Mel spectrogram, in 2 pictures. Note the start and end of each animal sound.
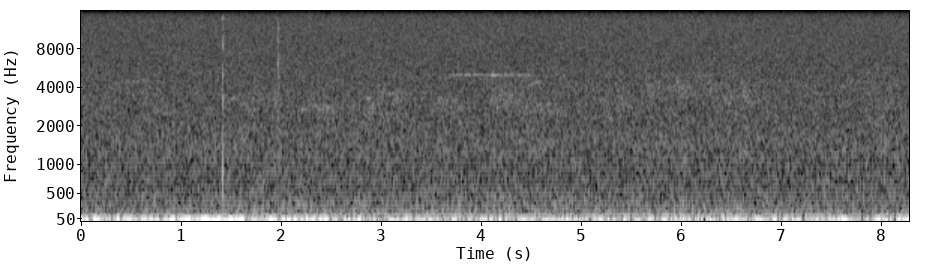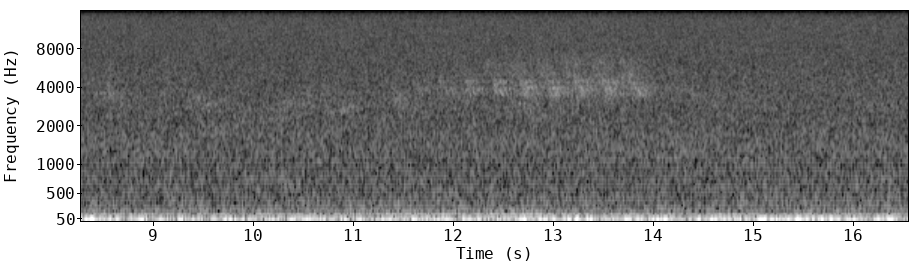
1.2s-4.4s: Scarlet Tanager (Piranga olivacea)
3.5s-4.8s: Black-throated Green Warbler (Setophaga virens)
4.6s-6.4s: Ovenbird (Seiurus aurocapilla)
11.3s-14.1s: Ovenbird (Seiurus aurocapilla)

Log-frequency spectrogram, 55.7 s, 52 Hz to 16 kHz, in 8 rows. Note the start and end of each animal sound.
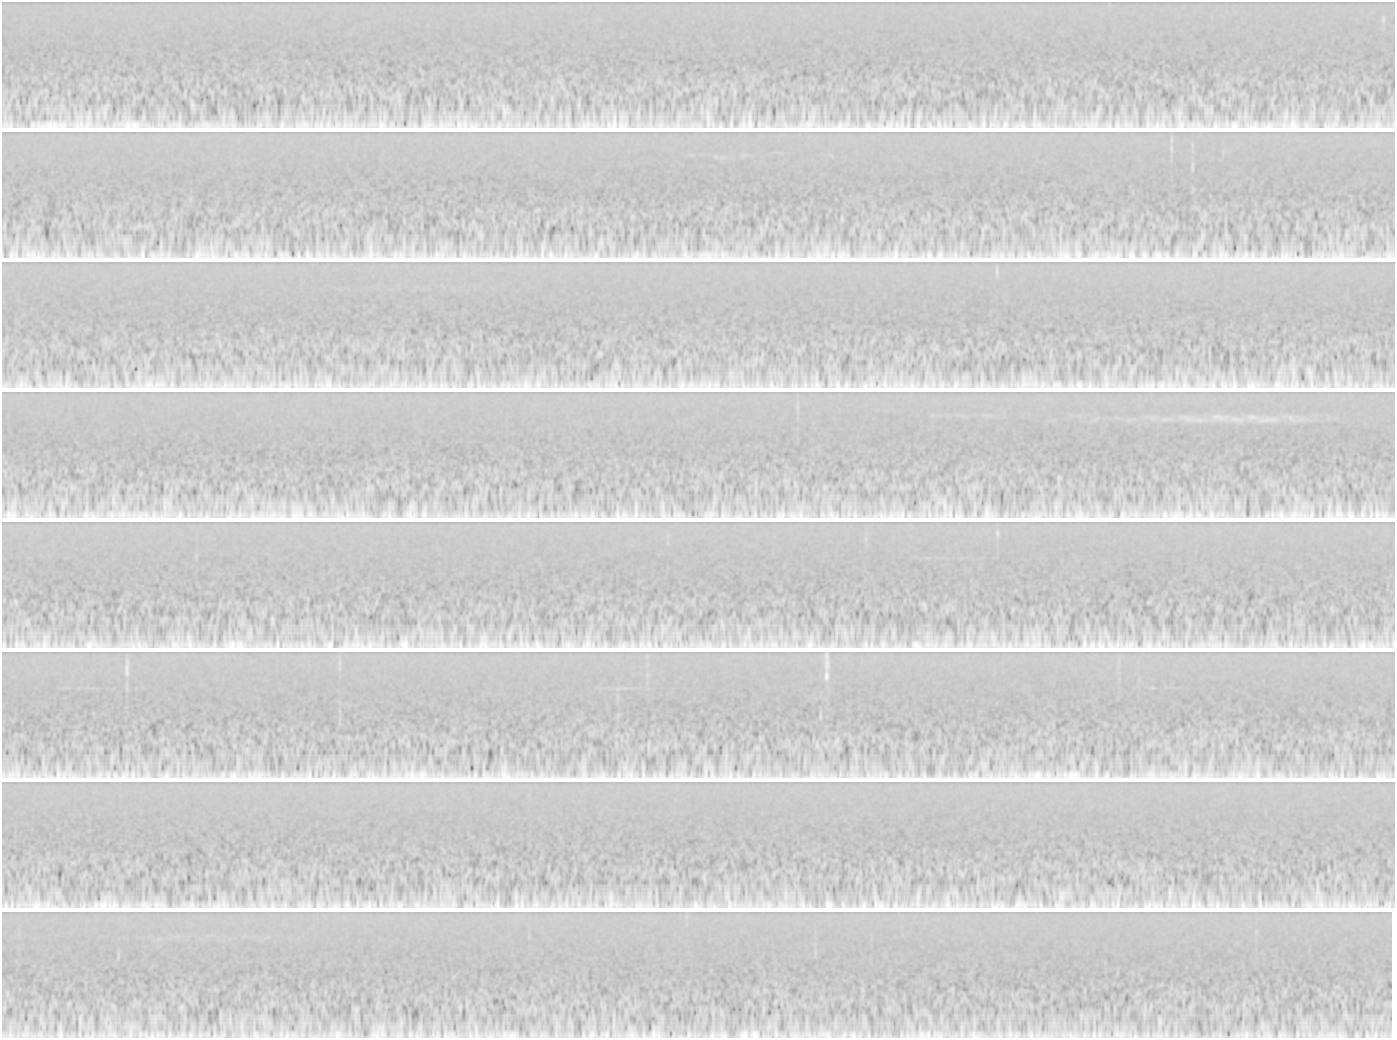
10.1s-11.3s: Brown Creeper (Certhia americana)
25.1s-26.3s: Brown Creeper (Certhia americana)
26.2s-27.6s: Yellow-rumped Warbler (Setophaga coronata)
32.2s-40.9s: Blue Jay (Cyanocitta cristata)

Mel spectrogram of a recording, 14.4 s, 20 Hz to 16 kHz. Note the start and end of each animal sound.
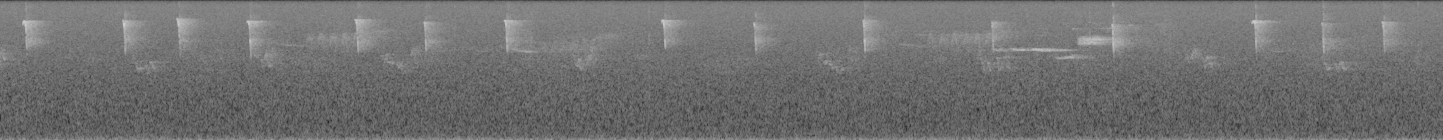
0.0s-14.4s: Eastern Chipmunk (Tamias striatus)
0.0s-14.4s: Red-eyed Vireo (Vireo olivaceus)
2.7s-4.1s: Black-throated Blue Warbler (Setophaga caerulescens)
4.8s-6.5s: Black-throated Blue Warbler (Setophaga caerulescens)
8.7s-10.5s: Black-throated Blue Warbler (Setophaga caerulescens)
9.6s-11.2s: Black-throated Green Warbler (Setophaga virens)

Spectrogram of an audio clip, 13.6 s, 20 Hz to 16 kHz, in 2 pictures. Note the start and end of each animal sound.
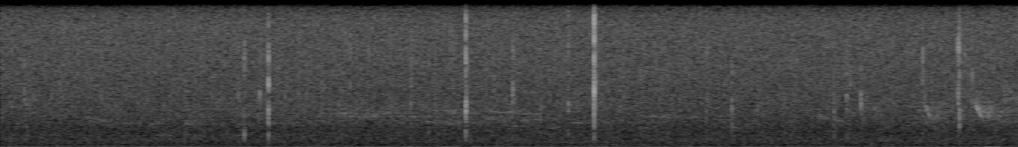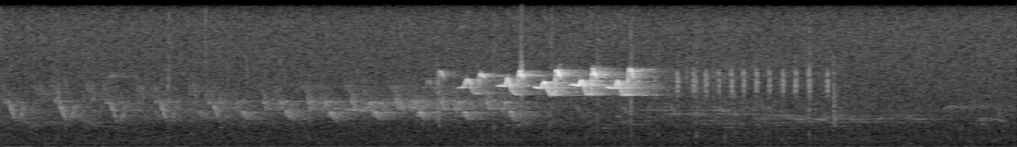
6.4s-10.5s: Ovenbird (Seiurus aurocapilla)
9.6s-11.3s: Black-and-white Warbler (Mniotilta varia)
10.8s-13.6s: Veery (Catharus fuscescens)
11.1s-12.4s: unidentified call

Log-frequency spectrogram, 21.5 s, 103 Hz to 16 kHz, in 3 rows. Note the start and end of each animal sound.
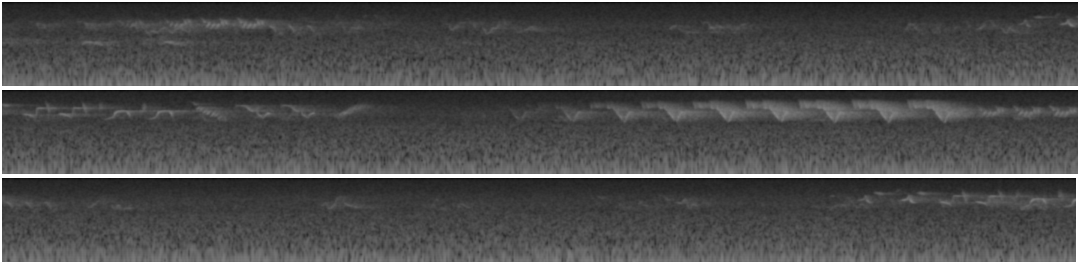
0.0s-1.4s: American Crow (Corvus brachyrhynchos)
0.0s-21.5s: Red-eyed Vireo (Vireo olivaceus)
0.7s-2.1s: Mourning Warbler (Geothlypis philadelphia)
6.5s-9.7s: Indigo Bunting (Passerina cyanea)
10.5s-13.8s: Ovenbird (Seiurus aurocapilla)
13.4s-14.8s: Mourning Warbler (Geothlypis philadelphia)
19.9s-21.5s: Indigo Bunting (Passerina cyanea)

